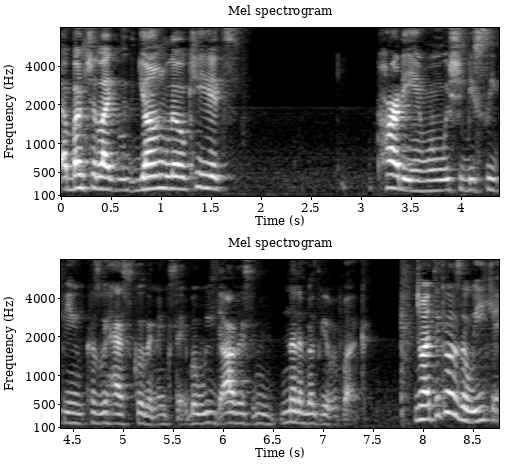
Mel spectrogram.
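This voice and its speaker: A woman speaks in an animated tone at a moderate pace. Her pitch variation is ordinary. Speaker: mukbang vlogger. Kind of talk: storytime while eating. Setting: apartment with thin walls. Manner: loud.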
